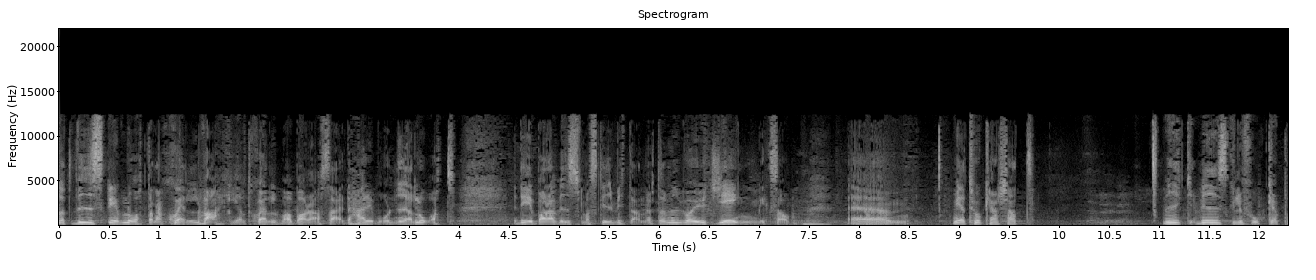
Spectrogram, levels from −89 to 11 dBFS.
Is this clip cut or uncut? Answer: uncut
